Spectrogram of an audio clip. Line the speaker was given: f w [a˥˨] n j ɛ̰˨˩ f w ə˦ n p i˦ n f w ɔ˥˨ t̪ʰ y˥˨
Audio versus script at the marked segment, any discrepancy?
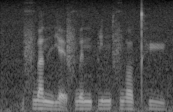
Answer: no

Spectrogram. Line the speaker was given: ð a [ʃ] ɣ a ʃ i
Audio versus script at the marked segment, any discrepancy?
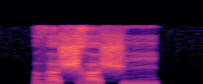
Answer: no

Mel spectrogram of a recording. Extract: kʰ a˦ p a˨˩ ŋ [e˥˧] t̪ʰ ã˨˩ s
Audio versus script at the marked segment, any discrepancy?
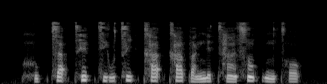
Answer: yes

